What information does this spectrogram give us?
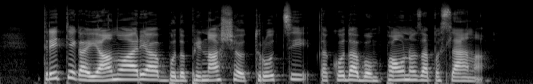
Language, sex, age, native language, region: Slovenian, female, 18-29, Slovenian, Drava region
